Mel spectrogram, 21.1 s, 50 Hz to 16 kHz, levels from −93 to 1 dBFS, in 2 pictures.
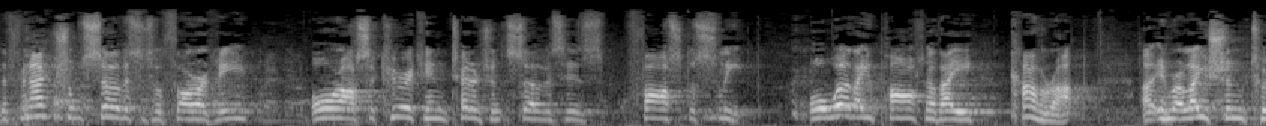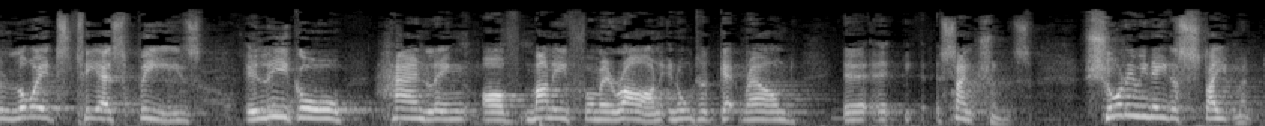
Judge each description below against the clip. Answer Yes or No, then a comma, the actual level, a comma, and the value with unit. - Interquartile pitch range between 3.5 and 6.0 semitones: No, average, 3.1 semitones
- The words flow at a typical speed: No, slow, 120 wpm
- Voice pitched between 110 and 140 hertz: No, high, 215 Hz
